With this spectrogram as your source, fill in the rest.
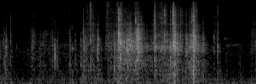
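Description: A sheet of double-sided gold Deco foil with a plastic film layer crinkles and rustles in quick bursts of handling, close and fairly soft, with no voices.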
